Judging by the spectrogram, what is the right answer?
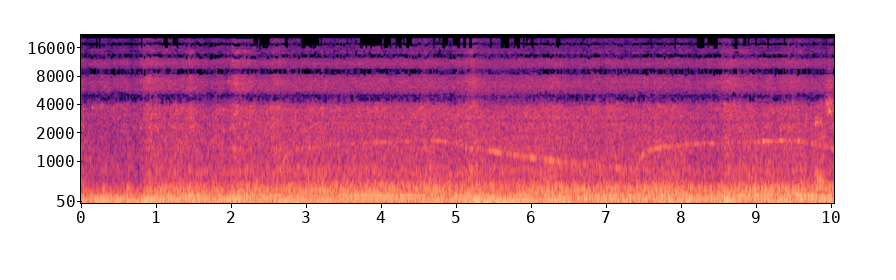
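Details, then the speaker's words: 1949 MG YT, cold idle on choke just after an overnight-cold start, left to warm up: even, low idle with a siren wailing in the distance; the cold engine runs steadily as it warms. "have to let it warm up a little bit when you first start it get everything loosened up"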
